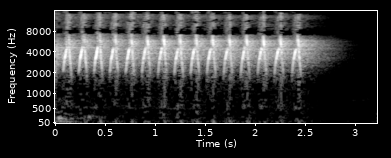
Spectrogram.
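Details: Cililin or ciblek singing on a masteran training track for cage songbirds, a clear run of high, bright, rising chirps about six per second that fades away over three seconds.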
